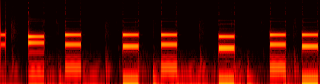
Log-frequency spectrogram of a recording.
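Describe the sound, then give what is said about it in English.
Touch-tone beeps from a telephone keypad as a hotline number is dialed quickly, a run of several short, loud two-note tones in brisk succession with brief gaps between them. “Let me try and actually dial it quick enough to get it going.”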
